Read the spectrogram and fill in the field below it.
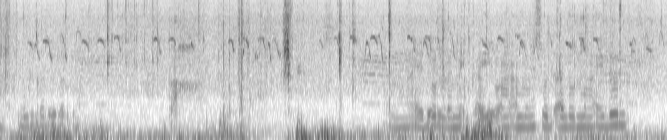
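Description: Crab shells crack and snap as they are broken open by hand.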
